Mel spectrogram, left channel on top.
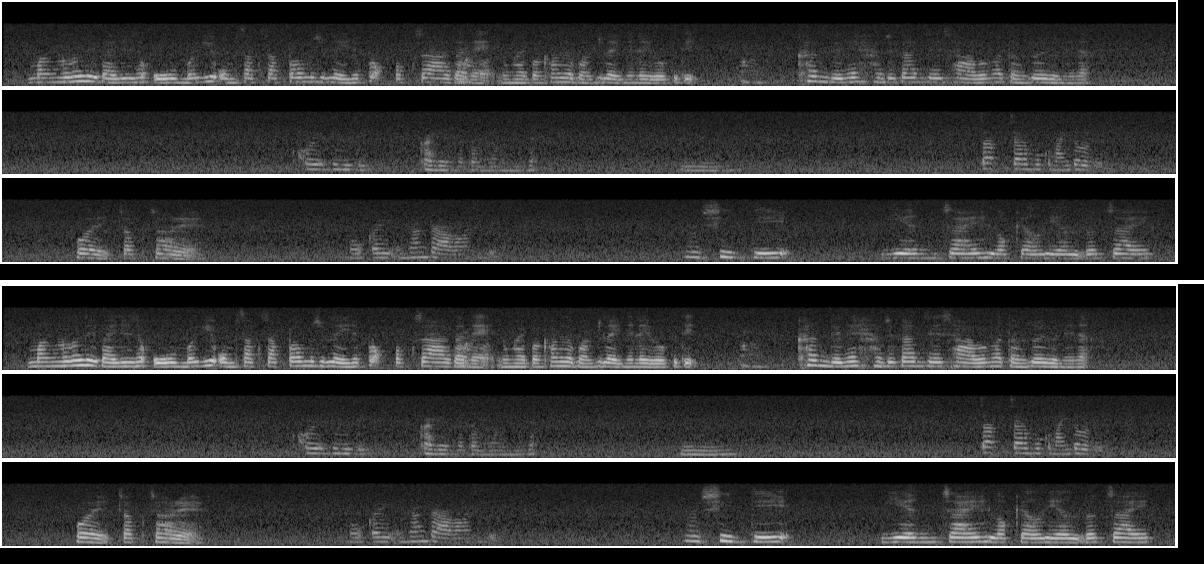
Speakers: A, on the right (about 65°); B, in the centre.
A: ꯃꯪꯉꯒ ꯂꯩꯕ ꯍꯥꯏꯁꯤꯁꯤꯅ ꯑꯣꯝꯕꯒꯤ ꯑꯣ ꯆꯥꯛ ꯆꯥꯛꯄ ꯑꯃꯁꯨ ꯂꯩꯅꯦ ꯄ꯭ꯔꯣꯛ ꯄꯣꯛ ꯆꯥꯔꯒꯅꯦ
B: ꯍꯣꯏ ꯍꯣꯏ
A: ꯅꯨꯡꯉꯥꯏꯐꯝ ꯈꯪꯗꯕ ꯑꯃꯁꯨ ꯂꯩ ꯑ ꯂꯩꯕꯕꯨꯗꯤ
B: ꯑꯥ
A: ꯈꯪꯗꯦꯅꯦ ꯍꯧꯖꯤꯛꯀꯥꯟꯁꯦ ꯊꯥꯕ ꯃꯇꯝꯁꯨ ꯑꯣꯏꯕꯅꯤꯅ
B: ꯍꯣꯏ ꯑꯗꯨꯕꯨꯗꯤ ꯀꯥꯂꯦꯟ ꯃꯇꯝ ꯑꯣꯏꯕꯅꯤꯅ
A: ꯎꯝ
B: ꯆꯥꯛ ꯆꯥꯔꯕꯣ ꯀꯃꯥꯏ ꯇꯧꯔꯒꯦ
A: ꯍꯣꯏ ꯆꯥꯛ ꯆꯥꯔꯦ
B: ꯑꯣ ꯀꯔꯤ ꯏꯟꯁꯥꯡ ꯆꯥꯔꯕ ꯉꯁꯤꯗꯤ
A: ꯉꯥꯁꯤꯗꯤ ꯌꯦꯟ ꯆꯥꯏ ꯂꯣꯀꯦꯜ ꯌꯦꯟꯗꯣ ꯆꯥꯏ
